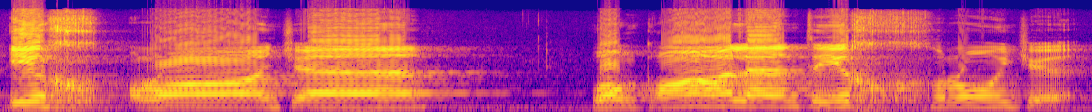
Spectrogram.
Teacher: Jadi bacanya lebih tebal kha ya? Lebih tebal kha, kemudian setelah kha sukun ada ra berharokat fathah atau dhammah. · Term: tafkhim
